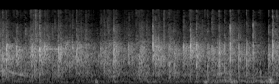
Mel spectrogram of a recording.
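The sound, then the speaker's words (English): An audience applauds a man for his birthday, a dense wash of many hands clapping at once with no pauses, fairly loud and sustained throughout. “So let's give him a big, big round of applause for that.”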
